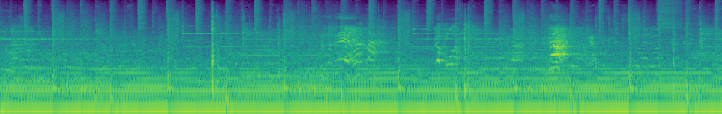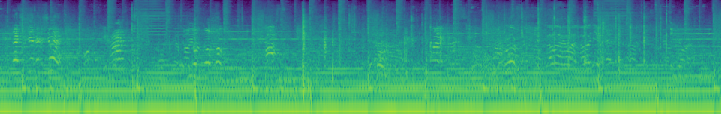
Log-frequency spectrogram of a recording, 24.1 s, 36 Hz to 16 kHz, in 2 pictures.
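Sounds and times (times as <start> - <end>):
ball kicks: 3.5 - 3.8, 17.0 - 17.6
players shouting: 8.6 - 9.9, 18.1 - 22.8.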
